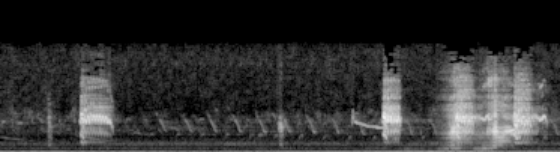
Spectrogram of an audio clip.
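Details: Two male grackles puffing up and displaying to out-impress a female give harsh, squeaky bursts and a thin descending whistle, with faint rapid ticking between, over a steady low hum.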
